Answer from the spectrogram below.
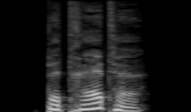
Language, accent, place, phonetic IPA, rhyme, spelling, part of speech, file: German, Germany, Berlin, [bəˈtʁɛːtə], -ɛːtə, beträte, verb, De-beträte.ogg
- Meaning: first/third-person singular subjunctive II of betreten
